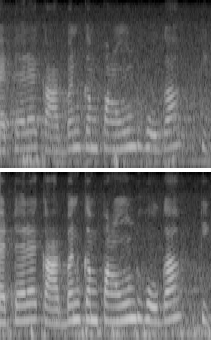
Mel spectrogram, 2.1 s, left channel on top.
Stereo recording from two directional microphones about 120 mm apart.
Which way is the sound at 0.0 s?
40° right (ahead or behind).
